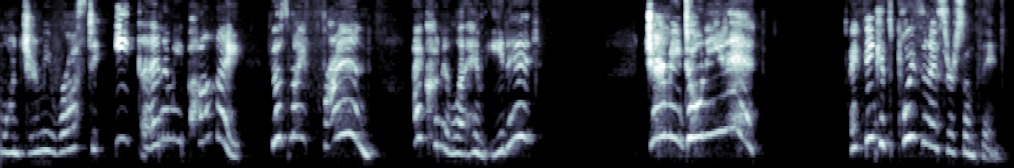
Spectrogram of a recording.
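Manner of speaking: high urgent panicked plea. Acted. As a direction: beg him to stop. Panicked warning.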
